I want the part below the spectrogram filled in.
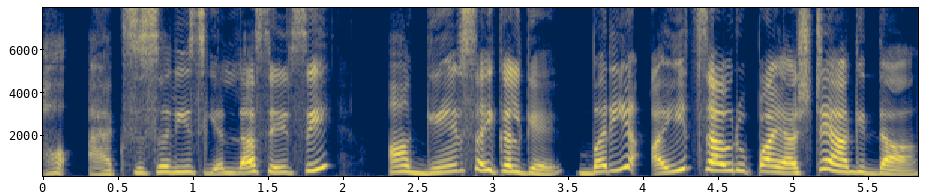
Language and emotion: Kannada, surprised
